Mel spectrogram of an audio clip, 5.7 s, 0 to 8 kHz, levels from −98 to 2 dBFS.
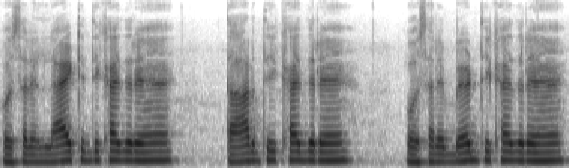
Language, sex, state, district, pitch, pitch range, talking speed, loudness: Hindi, male, Jharkhand, Garhwa, 150 Hz, 135-155 Hz, 190 wpm, -17 LUFS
